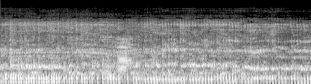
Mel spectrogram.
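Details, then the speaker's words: Small single-cylinder Jialing motorcycle engine, rebuilt and run after years unused: uneven light ticking knock, three or four a second, heard only as the throttle closes and absent when revved; cause unclear. "Nah kalau digas enggak enggak bunyi ya Tuh tapi kalau gasnya turun agak"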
